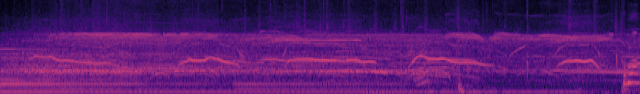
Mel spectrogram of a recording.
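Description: A live band holding a sustained chord that dies away about seven seconds in, under a concert crowd cheering and whistling.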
